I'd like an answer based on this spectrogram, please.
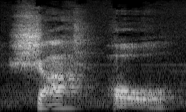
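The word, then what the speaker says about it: Shothole: with zap trap and shot hole sh o th o L II that's how it smell don't mispronounce it um so those three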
